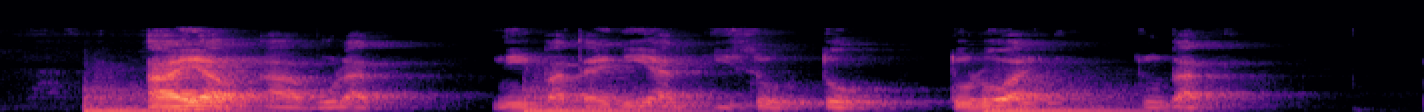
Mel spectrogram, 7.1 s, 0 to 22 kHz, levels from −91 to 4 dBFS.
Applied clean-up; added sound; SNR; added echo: none; Drum; 10 dB; reverberation time 0.8 s.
